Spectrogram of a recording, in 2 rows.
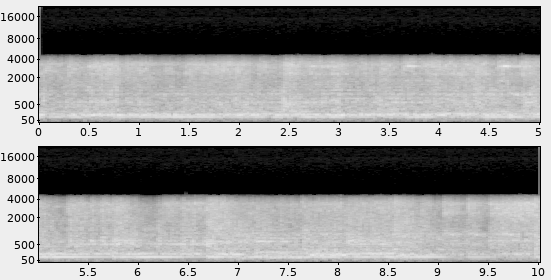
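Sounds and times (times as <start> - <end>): percussion ensemble playing: 0.0 - 10.0.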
